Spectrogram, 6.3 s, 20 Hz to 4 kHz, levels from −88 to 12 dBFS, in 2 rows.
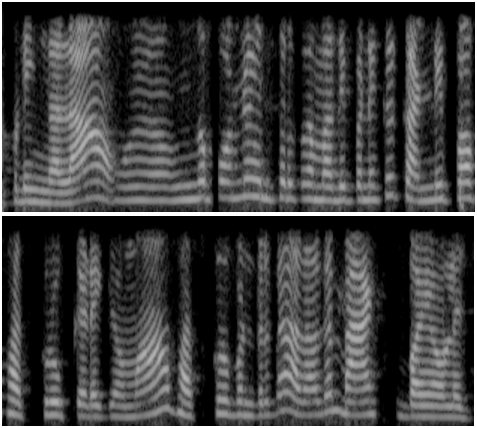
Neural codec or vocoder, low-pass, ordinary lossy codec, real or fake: none; 3.6 kHz; none; real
